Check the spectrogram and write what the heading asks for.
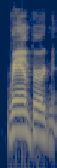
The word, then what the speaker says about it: Ram Bergman: Ram Bergman. Thank you. I was close. So I'm always good with the syllables.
